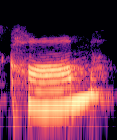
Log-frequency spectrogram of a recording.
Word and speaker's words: calm: And then you have L-M words, calm, I don't pronounce the L, so calm is just K-A-U-M.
